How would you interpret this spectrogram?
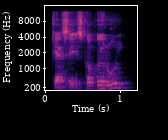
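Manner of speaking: ordinary talk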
